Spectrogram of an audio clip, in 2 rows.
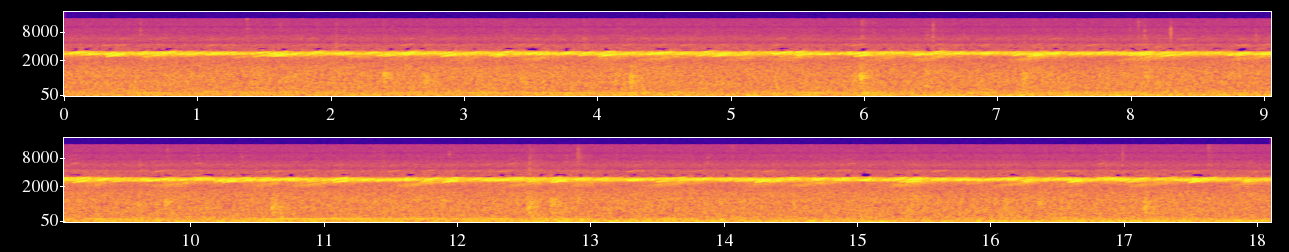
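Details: A dense chorus of spring peepers (Pseudacris crucifer) in North Georgia on March 24, 2020 gives a steady, ringing wall of high piping peeps.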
